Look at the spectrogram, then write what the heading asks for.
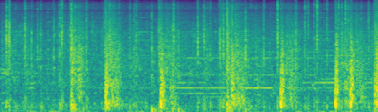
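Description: A fireworks display going off: a dense, irregular string of sharp bangs and crackling from bursting shells and rising comets, several reports a second, with the strongest bangs about two seconds in and at the very end.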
